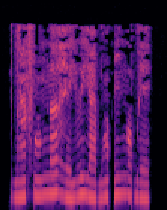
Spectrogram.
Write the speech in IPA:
dæ̃˨˦fɔ̃˨˦ ŋɜ˧˥˧ɦe˩jɨ˧˥˧ jæ˩ bɔ̃˨˦ʔĩ˨˦ŋɔ˧˩˧be˩

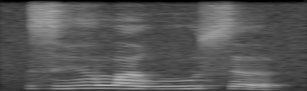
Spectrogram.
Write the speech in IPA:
zɛ̤lˠɜ wusə

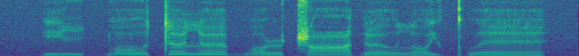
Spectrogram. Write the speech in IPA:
jiː˨ɡ͡bɔː˦o̯ tœ˦lœː˦ bɔ˦˨ɹʈ͡ʂɑː˦ɗœː˨o̯ lɔ˦˨jkʷʼɛː˦˨

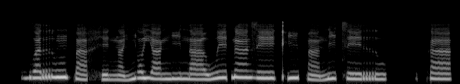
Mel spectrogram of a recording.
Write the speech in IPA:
ɡʷa˦rβũ˦pa˨ he˨ŋã˨ɲɔ˦ ja˦ŋi˦naː˦ we˦ɗã˦ zeː˦kʼi˦ pã˨ni˦t͡seː˦ru˦ | kaː˦

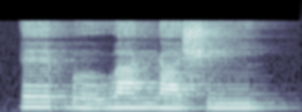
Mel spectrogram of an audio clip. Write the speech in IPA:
ɛ˦ɓo˨˦wa˦ ŋa˧ʃĩ˧

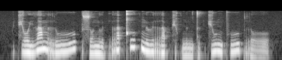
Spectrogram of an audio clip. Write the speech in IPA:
t͡ɕoː˧jla˥˩mruː˦˥ | so˧nlɯ˨˩k̚ ra˦˥t̚kʰwu˥˩k̚nɯː˧ ra˦˥p̚t͡ɕu˨˩k̚nɯ˨˩ŋtɯ˨˩k̚ t͡ɕuː˥˩ŋpʰuː˥˩proː˨˩

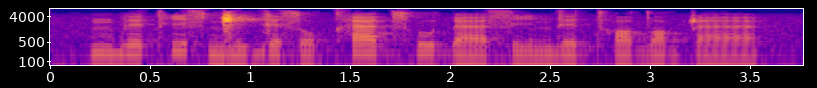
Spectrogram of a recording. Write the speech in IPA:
mbe˧ tʰi˥sŋ͡ǁi˩˥ɡ e˩so˩kʰæ˥t͡sʰu˥ ɗæ˩si˩nde˧ tʰɒ˧d̪ɒ˧ɡ ʈæ˩

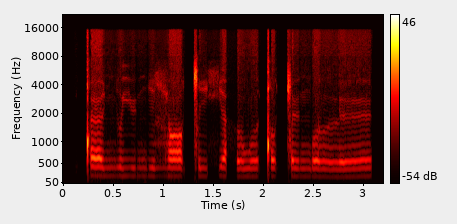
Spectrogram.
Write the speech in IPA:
ǃœɲʊ jyŋiɮɔǀi çɐhʊwʊǃo ǀʏŋo lːø

